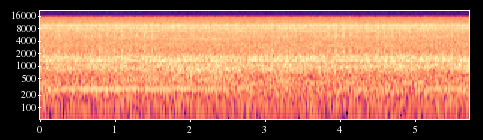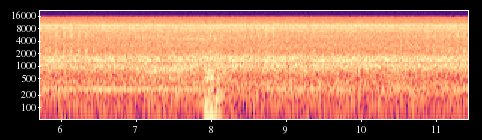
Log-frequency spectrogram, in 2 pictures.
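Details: Loud unidentified idling noise outdoors at night, recorded through a frozen-shut window in freezing cold; the owner says it is not a generator. Steady drone, faint low hum under constant hiss, no rhythm change; source unknown.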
